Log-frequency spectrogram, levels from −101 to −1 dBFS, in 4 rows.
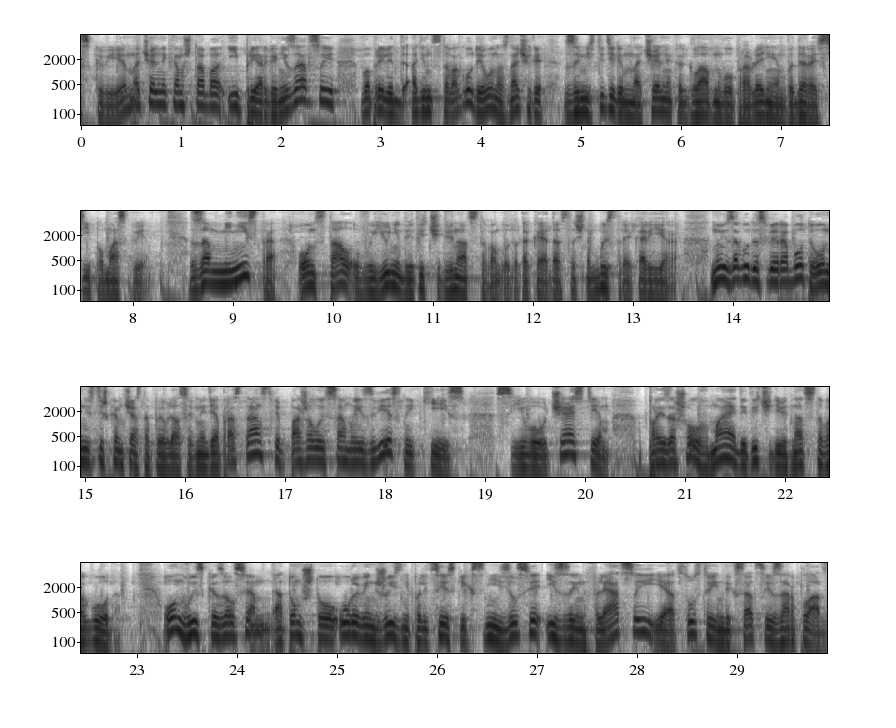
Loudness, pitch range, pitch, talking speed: -19 LUFS, 95-140 Hz, 115 Hz, 145 wpm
